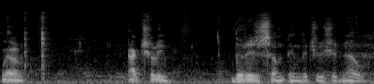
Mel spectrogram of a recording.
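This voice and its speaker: An actor playing an anxious, irritable senior politician in a radio drama, with a British accent and a blunt, grumbling manner. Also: male voice, sits low, moderate pace, darkish tone, slight background noise, lightly acted. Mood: grave, uneasy.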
